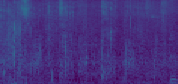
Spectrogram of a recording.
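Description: Faint, irregular footsteps of people walking on a gravel track.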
